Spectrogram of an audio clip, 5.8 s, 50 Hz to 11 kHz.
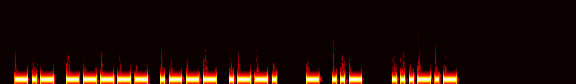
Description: Morse code, heard as a keyed tone, about 28 wpm, 700 Hz. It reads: K0JP TU <SK>
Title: Practice QSO - Exchange 4 - Ending - 28wpm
